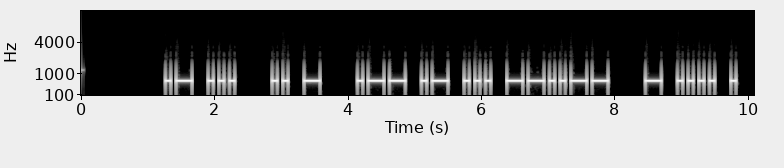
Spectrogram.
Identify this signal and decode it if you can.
Morse code, heard as a keyed tone, about 15 wpm, 700 Hz. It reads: AS IT WAS, THE
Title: Sentences from Top 1500 Words 15wpm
